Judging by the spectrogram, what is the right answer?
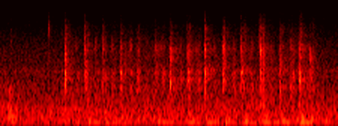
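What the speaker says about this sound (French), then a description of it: "Et on tape notre deuxième titre." Quick, steady typing on a computer keyboard, a close run of light clicking keystrokes with no voices over it.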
